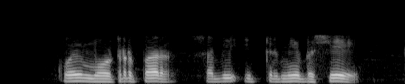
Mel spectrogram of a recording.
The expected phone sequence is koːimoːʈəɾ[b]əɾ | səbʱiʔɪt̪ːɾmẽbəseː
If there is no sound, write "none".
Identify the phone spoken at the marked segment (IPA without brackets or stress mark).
p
